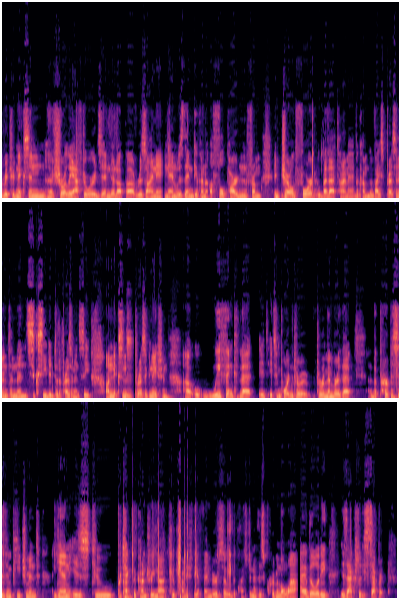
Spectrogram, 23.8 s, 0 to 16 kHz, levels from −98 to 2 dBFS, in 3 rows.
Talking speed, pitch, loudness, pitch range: 185 wpm, 90 Hz, -24 LUFS, 80-105 Hz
